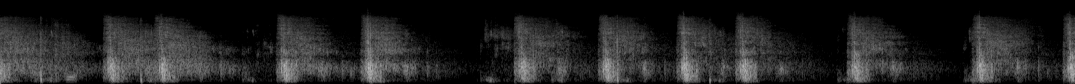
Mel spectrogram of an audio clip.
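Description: Multi-shot consumer fireworks cake firing: about a dozen sharp bangs come roughly once a second, some in quick pairs, each followed by a fading crackle from the crackling stars.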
